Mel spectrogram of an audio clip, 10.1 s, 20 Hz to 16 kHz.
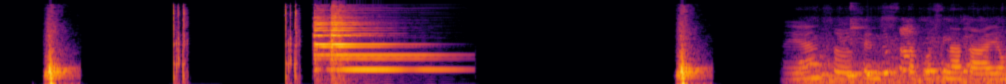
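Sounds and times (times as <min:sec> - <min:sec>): quick clicks: 0:01.7 - 0:02.0, 0:02.8 - 0:03.1
bell-like ding: 0:03.2 - 0:04.8.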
